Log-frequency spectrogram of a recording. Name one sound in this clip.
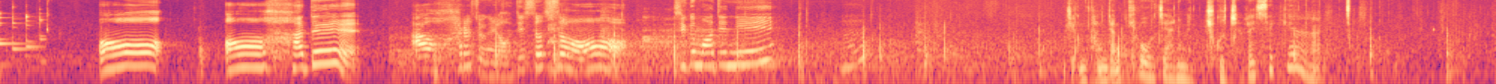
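A middle-aged woman speaks excitedly into a phone nearby.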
